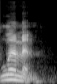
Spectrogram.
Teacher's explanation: the first syllable is the accented syllable and the vowel takes the short vowel sound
